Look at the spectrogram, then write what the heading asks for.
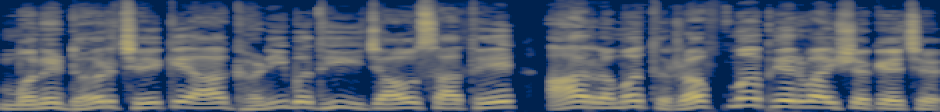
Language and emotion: Gujarati, fearful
